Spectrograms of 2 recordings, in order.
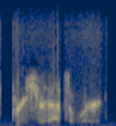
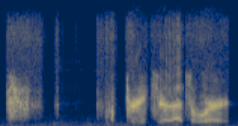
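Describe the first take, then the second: First: Said in the usual way. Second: A very slow, smug retold retort; slow drawn-out punchline. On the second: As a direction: stretch it out slowly, savoring the comeback.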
